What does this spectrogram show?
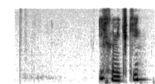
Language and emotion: Russian, neutral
